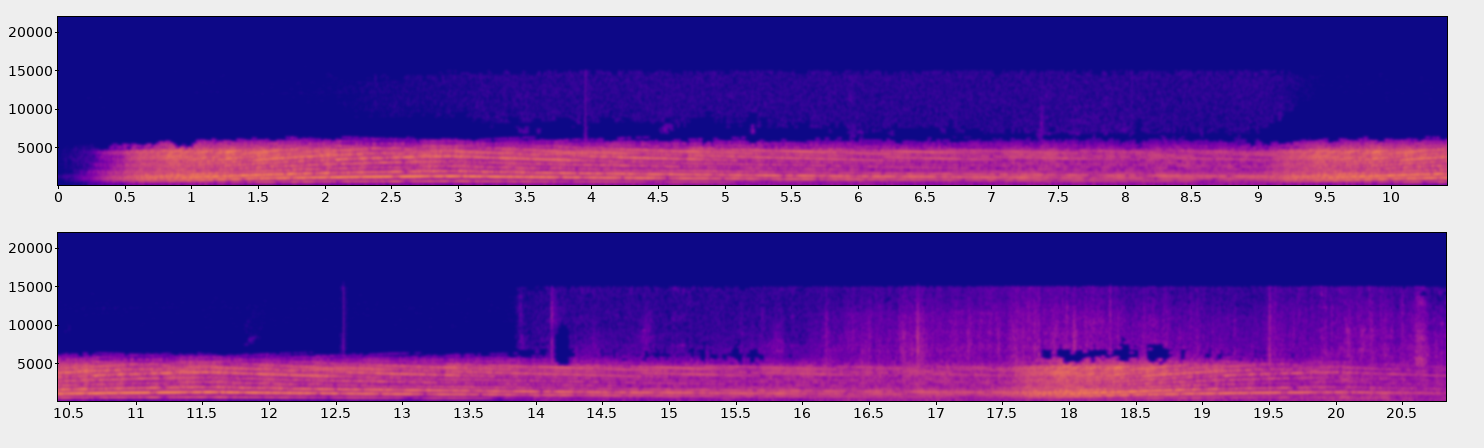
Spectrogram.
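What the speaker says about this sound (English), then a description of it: "The siren that signals shift changes on the mines." A mine siren sounding for a shift change gives three long wailing cycles. Each one climbs in pitch, holds loud and steady for several seconds, then slides slowly down before the next blast starts.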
